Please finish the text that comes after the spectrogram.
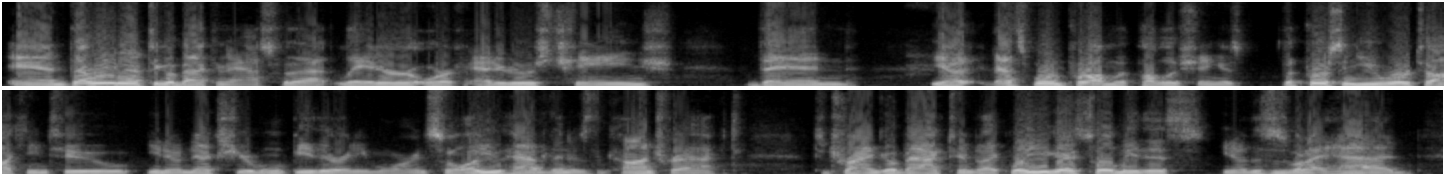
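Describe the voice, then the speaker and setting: A man's voice: medium pitch, fairly even intonation, fast, poor audio. A man co-hosting a podcast, explaining things in a conversational, advisory way. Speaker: podcast co-host and author. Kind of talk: casual explanatory advice in conversation.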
